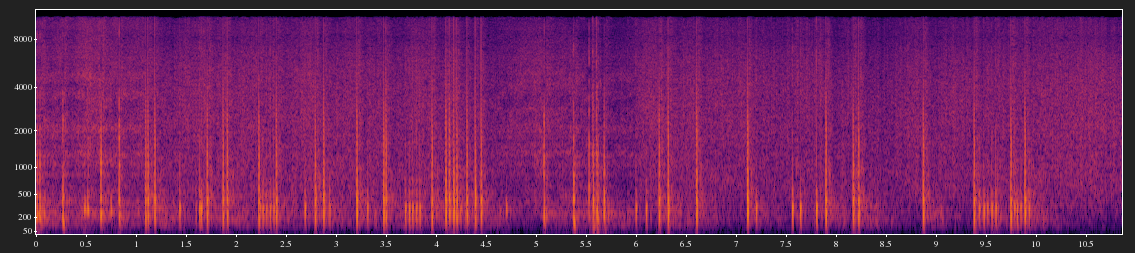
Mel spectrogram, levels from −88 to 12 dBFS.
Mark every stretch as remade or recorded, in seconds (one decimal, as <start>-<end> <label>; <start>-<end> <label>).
0.0-1.1 remade; 1.1-4.6 recorded; 4.6-6.0 remade; 6.0-10.9 recorded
